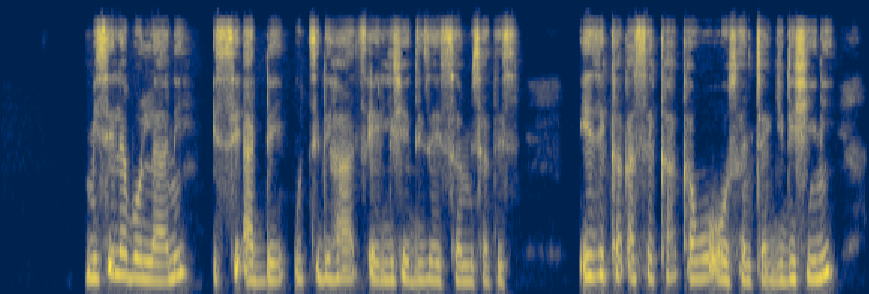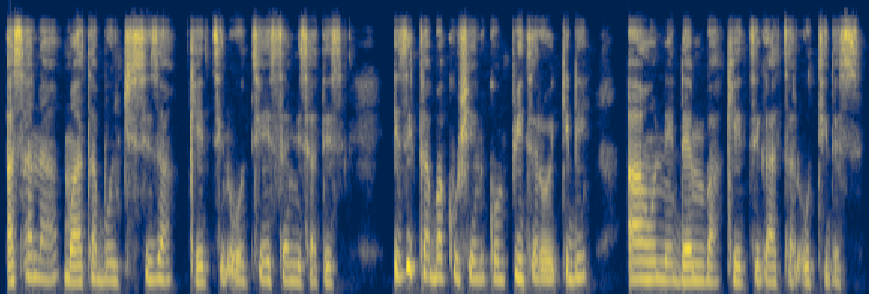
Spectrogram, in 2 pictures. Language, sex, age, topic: Gamo, male, 25-35, government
